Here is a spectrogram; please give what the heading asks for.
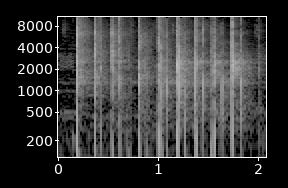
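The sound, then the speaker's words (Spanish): Fake applause from sparse hand clapping: many separate, sharp claps in an uneven patter over about two seconds, fairly faint, with no voices. “Es un aplauso falso.”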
